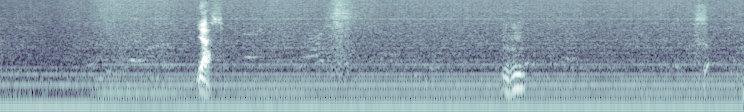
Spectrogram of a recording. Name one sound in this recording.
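A man speaks over a microphone in a large echoing room, in short bursts with pauses.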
